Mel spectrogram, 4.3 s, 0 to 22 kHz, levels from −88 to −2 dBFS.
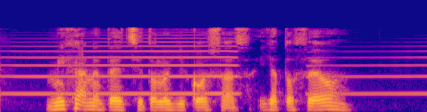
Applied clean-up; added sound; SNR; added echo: none; Trumpet; 11 dB; none.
